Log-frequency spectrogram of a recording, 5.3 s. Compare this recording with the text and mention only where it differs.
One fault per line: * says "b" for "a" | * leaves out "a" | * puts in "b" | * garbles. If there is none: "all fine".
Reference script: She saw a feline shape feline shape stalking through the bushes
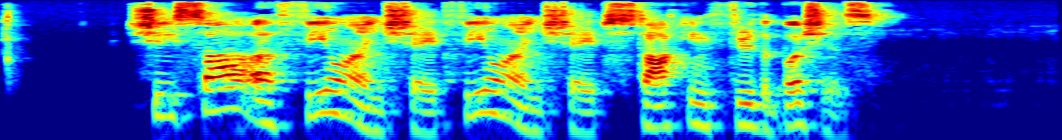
all fine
